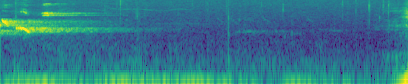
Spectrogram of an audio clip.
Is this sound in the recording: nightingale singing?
yes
